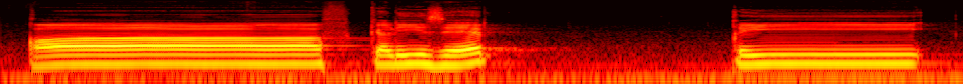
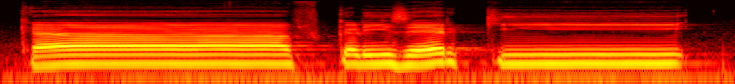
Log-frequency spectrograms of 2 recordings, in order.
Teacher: جو اپنی اصل حالت ہے قاف کی موٹا پڑھنا اور حروف قلقلہ میں سے بھی ہیں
